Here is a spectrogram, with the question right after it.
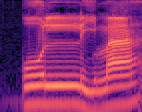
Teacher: bunyi nun sukun atau bunyi tanwinnya itu dimasukkan ke dalam huruf idgham bila ghunah, tapi dia tidak didengungkan. Kalau idgham bila ghunah dia tidak didengungkan, dimasukkan saja enggak didengungkan.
